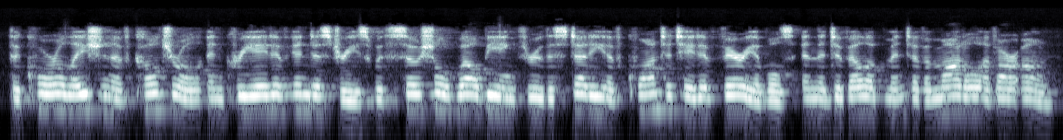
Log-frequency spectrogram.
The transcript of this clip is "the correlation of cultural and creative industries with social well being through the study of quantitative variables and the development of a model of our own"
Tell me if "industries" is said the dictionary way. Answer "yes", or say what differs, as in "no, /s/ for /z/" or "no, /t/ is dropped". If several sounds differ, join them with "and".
yes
